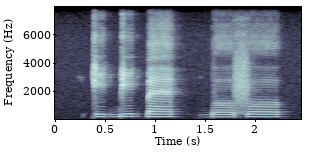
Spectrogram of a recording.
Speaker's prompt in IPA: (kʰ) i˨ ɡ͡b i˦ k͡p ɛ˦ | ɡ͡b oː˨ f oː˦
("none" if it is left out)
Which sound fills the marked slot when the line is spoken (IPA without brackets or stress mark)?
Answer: k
